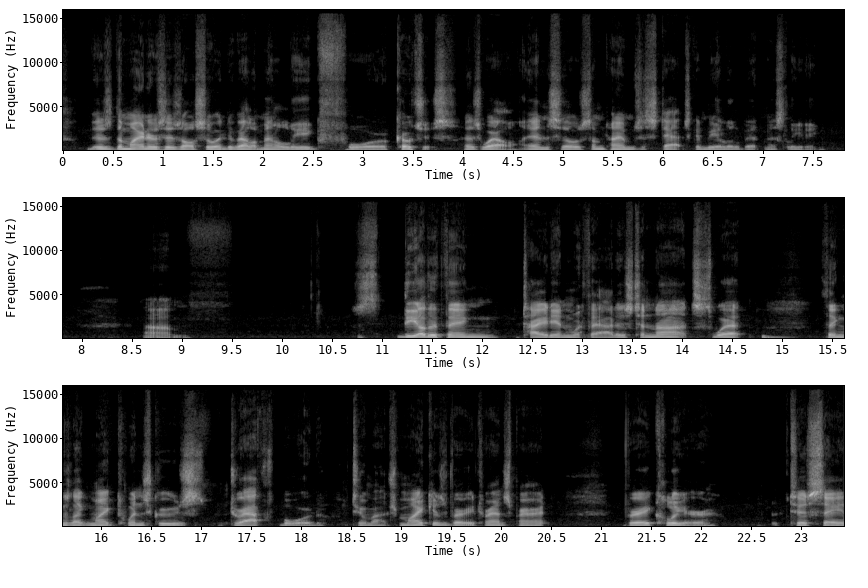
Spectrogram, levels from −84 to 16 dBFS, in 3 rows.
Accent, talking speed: American, 130 wpm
